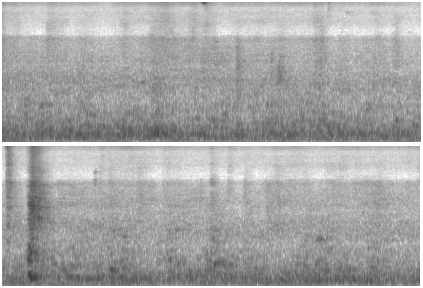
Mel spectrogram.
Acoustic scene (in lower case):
subway station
